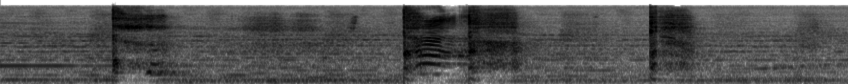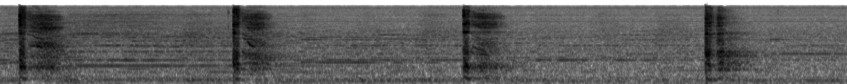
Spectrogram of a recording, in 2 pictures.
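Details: Young child giving about seven short, breathy, deliberate fake coughs roughly a second apart, with talking and background music: voluntary cough.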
